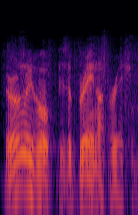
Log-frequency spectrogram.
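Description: An actor playing a grave, ominously genial storyteller in 1940s radio suspense style, speaking deliberately. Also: male voice, deep voice, big pitch swings, slight background noise. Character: the Mysterious Traveler, ominous storyteller, also a grave, measured doctor. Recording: dull old 1940s radio recording with music.

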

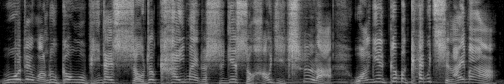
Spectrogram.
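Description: A man's voice: very high-pitched, expressive, moderate pace, fairly bright tone, voice pushed up. A man voicing an irritated young male gamer who rants in a fed-up way. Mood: annoyed.

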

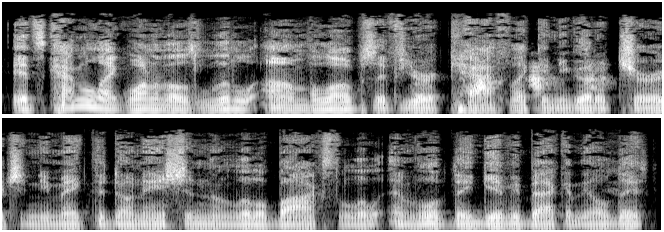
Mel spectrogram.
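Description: A male podcast host chatting casually about investing, rambling and self-deprecating as he thinks out loud. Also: low voice, creaky, slightly rough, no echo, clean studio sound.

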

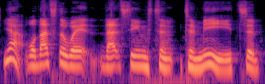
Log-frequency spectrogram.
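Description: Male podcast host, slightly high-pitched voice, casual conversational interviewing. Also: unhurried, fairly bright tone.

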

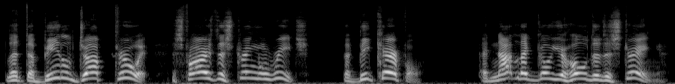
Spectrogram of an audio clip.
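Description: A man voicing an obsessive, excitable gentleman who gives urgent, impatient orders in formal diction for a storybook reading. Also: very high voice, moderate pace, no room sound, clean studio sound, pitched above the performer's own voice, full character voice.

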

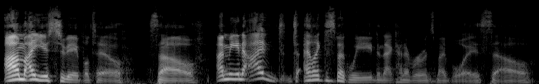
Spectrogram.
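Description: A man's voice: lowish voice, huge pitch swings, brisk, sharp tone, no echo, studio quality. A man with a Baltimore accent, a podcast guest talking casually with lots of fillers. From Baltimore area, USA. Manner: rambling, many "like"s. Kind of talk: casual interview chat.

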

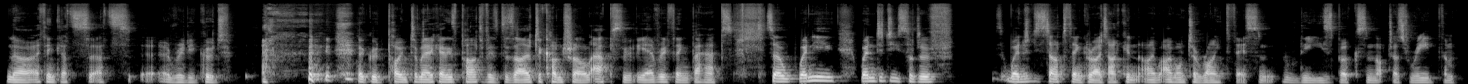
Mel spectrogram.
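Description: A man's voice: lowish voice, moderate pace, a little mellow, breathy edge. A man hosting a conversational interview, phrasing his remarks and questions in a tentative, thoughtful way. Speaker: interviewer, host.

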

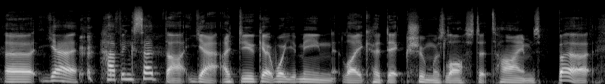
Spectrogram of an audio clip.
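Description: A man co-hosting a podcast, giving thoughtful, measured opinions on a TV show and laughing often. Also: medium pitch, lively intonation, no echo, studio quality. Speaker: podcast co-host. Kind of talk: casual chat reviewing a TV show.

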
